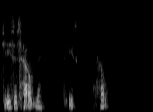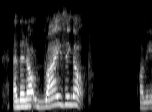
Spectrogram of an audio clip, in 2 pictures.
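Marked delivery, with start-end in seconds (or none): 0.1-2.2 very soft, small cry for help; feeble mock plea. Christians under pressure praying to Jesus, feeble mock plea. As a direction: imitate a barely audible, half-hearted prayer. Imitating timid, muted prayers.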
